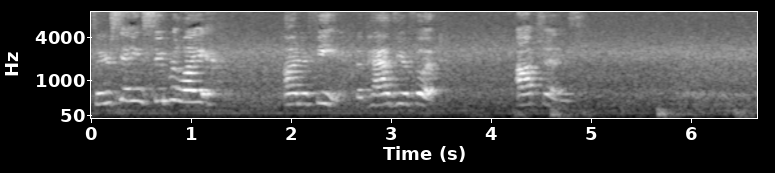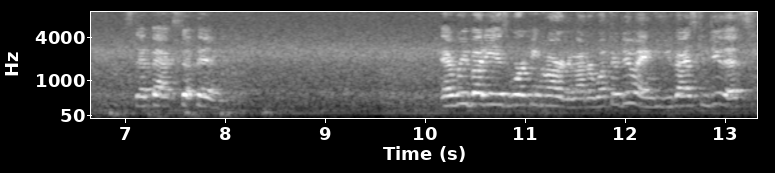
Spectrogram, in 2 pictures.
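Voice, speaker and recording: High-pitched woman coaching a workout, echoey and hissy. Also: unhurried, long pauses. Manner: motivating, calling out encouragement, cues and countdowns; exerting herself while talking through the exercises. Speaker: fitness instructor leading a home workout class. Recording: echoey room, far from mic, loud hiss.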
